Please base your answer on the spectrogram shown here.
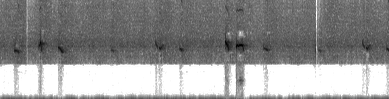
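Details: Common kingfisher during mating gives thin, shrill whistles at uneven intervals, some paired, with one loud strident double whistle in the middle, all over constant soft hiss.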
